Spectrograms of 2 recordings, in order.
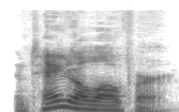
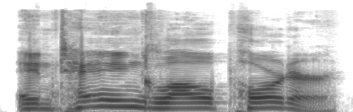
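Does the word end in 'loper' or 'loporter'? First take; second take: loper; loporter. First: The word ends with the sounds 'loper'. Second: The word ends with the sounds 'loporter'. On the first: The speaker calls it wrong. "he mispronounces it. he calls it an entangloper" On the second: The speaker calls it right. "It ports stuff around"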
